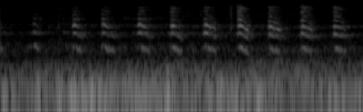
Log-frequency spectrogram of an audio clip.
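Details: Eurasian coot: a quick series of nasal, harmonic calls, each sliding downward, repeated about three times a second, over low steady background rumble.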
